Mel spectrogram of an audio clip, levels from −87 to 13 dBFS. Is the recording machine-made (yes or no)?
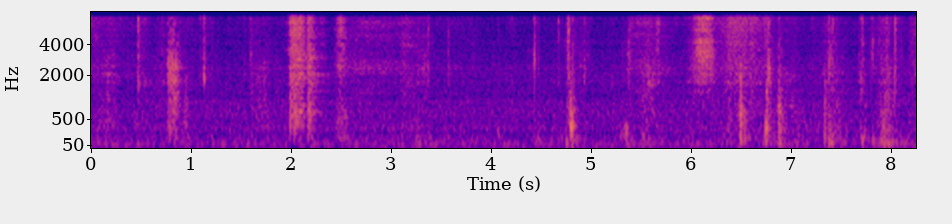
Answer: yes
